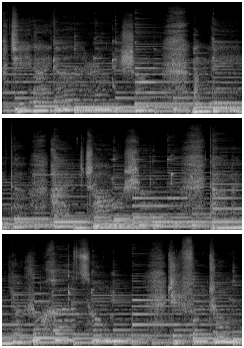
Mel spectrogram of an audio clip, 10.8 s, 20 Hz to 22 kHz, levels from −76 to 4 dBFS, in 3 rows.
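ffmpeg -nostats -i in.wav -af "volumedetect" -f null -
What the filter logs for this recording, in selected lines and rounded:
mean_volume: -20.2 dB
max_volume: -6.4 dB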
